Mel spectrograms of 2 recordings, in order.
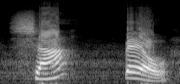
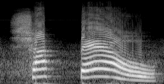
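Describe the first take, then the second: First: "Chapéu" split cha... péu; very slow, detached "Chapéu"; syllable by syllable. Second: "chapéu" announced with a long, strong péu; emphatic "chapéu", drawn out at the end; stressed last syllable. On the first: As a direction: pause clearly between the syllables of "Chapéu". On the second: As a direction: stretch the final syllable of "chapéu". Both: Shown as a demonstration. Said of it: "Pel é a última sílaba".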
